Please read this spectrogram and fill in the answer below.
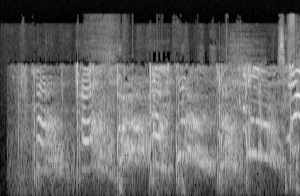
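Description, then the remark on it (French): Tennis rally sound effects: sharp racket strikes about once a second, each answered by a loud, high, drawn-out grunting shriek from the players, continuing for several exchanges. “Ça vous plaît, ça, les, les bah, bruitages euh, tennistiques.”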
